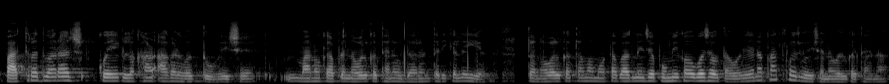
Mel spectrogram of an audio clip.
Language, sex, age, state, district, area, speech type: Gujarati, male, 18-30, Gujarat, Rajkot, rural, spontaneous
